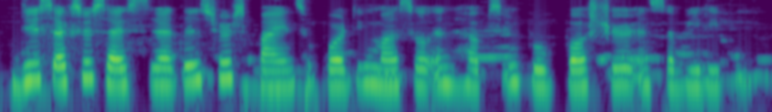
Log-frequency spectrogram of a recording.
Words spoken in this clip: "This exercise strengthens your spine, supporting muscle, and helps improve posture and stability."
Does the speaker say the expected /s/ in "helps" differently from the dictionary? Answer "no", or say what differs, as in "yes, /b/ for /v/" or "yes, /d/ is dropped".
no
